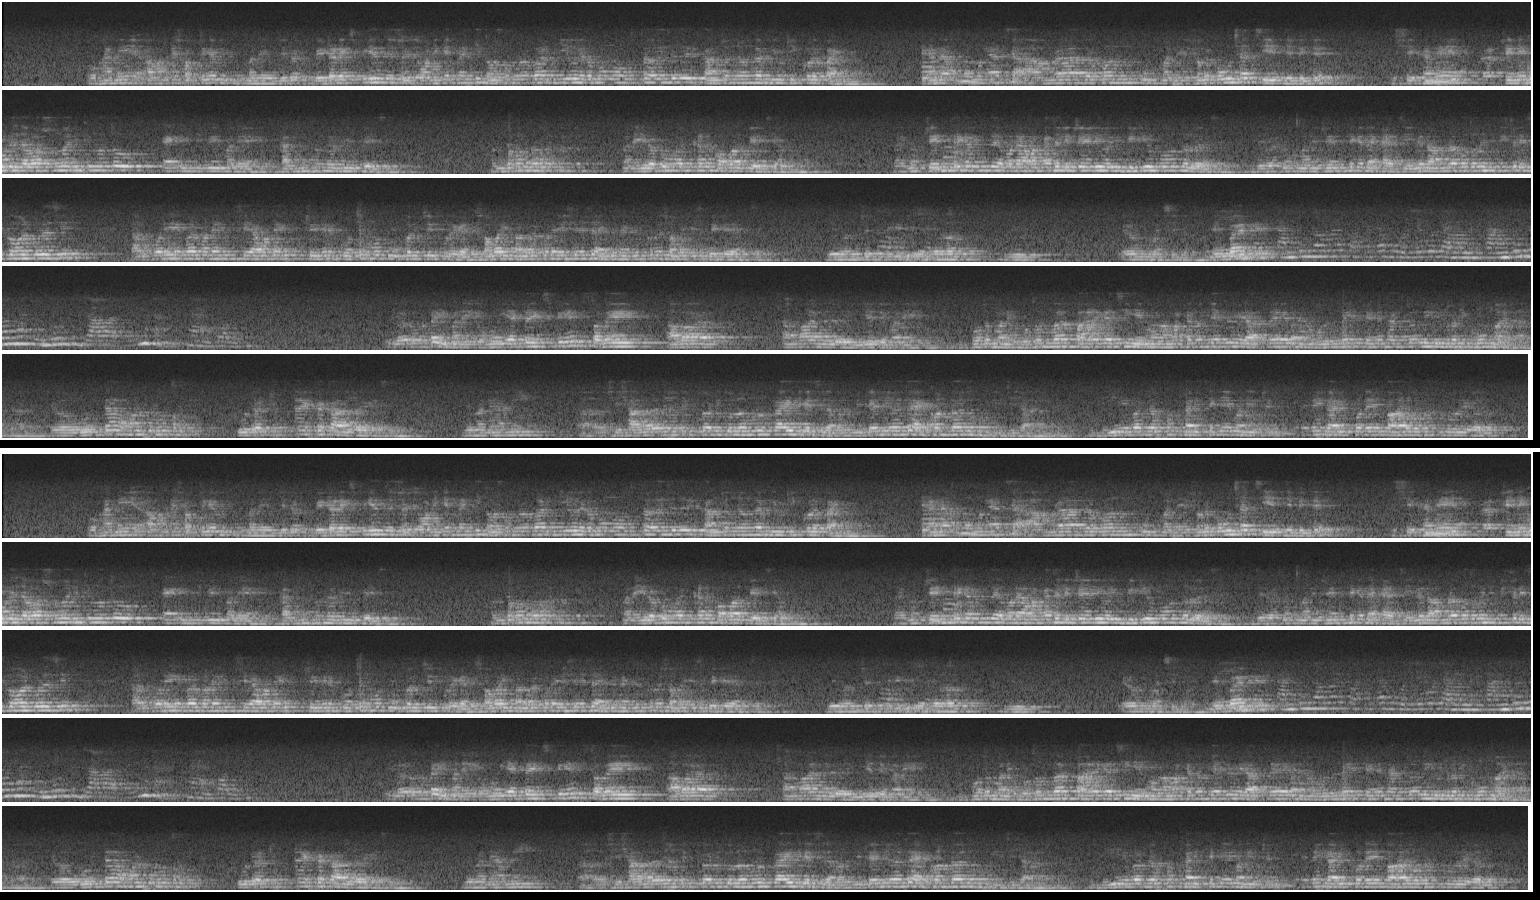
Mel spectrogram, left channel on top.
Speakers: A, on the left; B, on the left.
A: ওখানে আমাদের সবথেকে মানে যেটা বেটার এক্সপিরিয়েন্স অনেকের নাকি দশ পনেরো বার গিয়েও এরকম অবস্থা হয়েছে যে কাঞ্চনজঙ্ঘার ভিউ ঠিক করে পাইনি সেখানে
B: একদমই
A: আমার মনে
B: তাই
A: আছে আমরা যখন উ- মানে সবে পৌঁছাচ্ছি এনজেপিতে তো সেখানে
B: হুম
A: আমরা ট্রেনে করে যাওয়ার সময় রীতিমতো এনজেপি মানে কাঞ্চনজঙ্ঘার ভিউ পেয়েছি মানে যখন
B: ও
A: তখন মানে এরকম একখানা কপাল পেয়েছি আমরা একদম ট্রেন
B: বাহ
A: থেকে আমাদের মানে আমার কাছে লিটারেলি ওই ভিডিও পর্যন্ত রয়েছে যে একদম মানে ট্রেন থেকে দেখা যাচ্ছে ইভেন আমরা প্রথমে জিনিসটা ডিসকভার করেছি তারপরে এবার মানে সেই আমাদের ট্রেনের কোচের মধ্যে হইচই পড়ে গেছে সবাই বারবার করে এসে এসে একজন একজন করে সবাই এসে দেখে যাচ্ছে যে মানে
B: সে
A: ট্রেন
B: তো
A: থেকে
B: অবশ্যই
A: কি অসাধারণ ভিউ এরকম হয়েছিল
B: তুমি
A: এর বাইরে
B: মানে কাঞ্চনজঙ্ঘার কথাটা বললে বলে আমার মানে কাঞ্চনজঙ্ঘার জন্যই তো যাওয়া তাই না হ্যাঁ বলো
A: এবার ওটাই মানে ওই একটা এক্সপিরিয়েন্স তবে আবার আমার আহ, ইয়েতে মানে প্রথম মানে প্রথমবার পাহাড়ে গেছি এবং আমার কেন কি জানি ওই রাত্রে মানে হোল নাইট ট্রেনে থাকতে হলে ইউজুয়ালি ঘুম হয় না রাত্রেবেলা এবার ওইটা আমার পুরো
B: আচ্ছা
A: মানে গোটা ট্রিপটা একটা কাল হয়ে গেছিল যে মানে আমি আহ, সেই সারা রাত যেহেতু একটু আমি তুলনামূলক প্রায় জেগেছিলাম মানে লিটারালি হয়তো এক ঘন্টা হয়তো ঘুমিয়েছি সারা রাতে দিয়ে এবার যখন গাড়ি থেকে মানে
B: ও
A: ট্রেন থেকে নেমে গাড়ি করে পাহাড়ে ওঠা শুরু হয়ে গেল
